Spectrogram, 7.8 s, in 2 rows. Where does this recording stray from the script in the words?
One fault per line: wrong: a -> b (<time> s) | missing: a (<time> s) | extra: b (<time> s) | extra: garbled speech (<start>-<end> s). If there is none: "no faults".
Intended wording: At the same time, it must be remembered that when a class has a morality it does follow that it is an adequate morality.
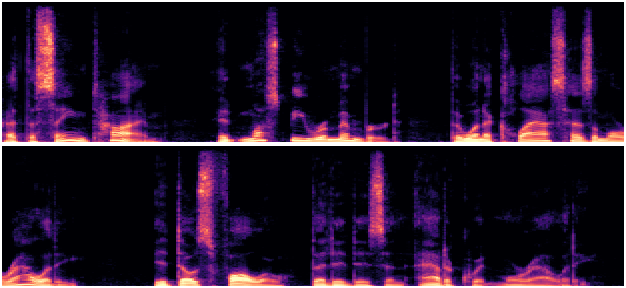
no faults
